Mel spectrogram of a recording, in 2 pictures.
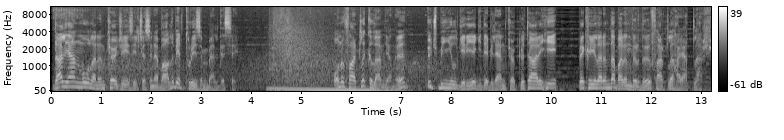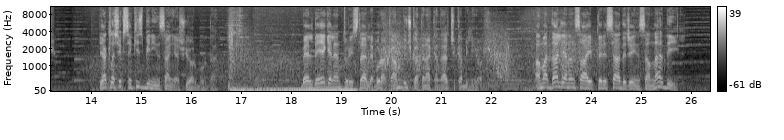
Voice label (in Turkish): belgesel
